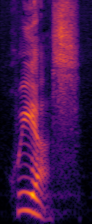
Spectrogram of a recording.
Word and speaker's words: huios: It's pronounced, it's kind of tough to pronounce, H-U-I-O-S, huios. It's pronounced huios, H-U-I-O-S, but it's important.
